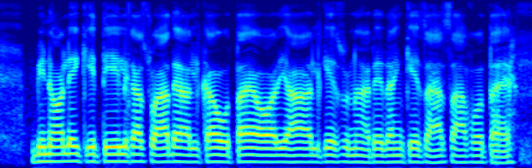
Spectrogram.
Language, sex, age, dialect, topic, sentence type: Hindi, male, 25-30, Garhwali, agriculture, statement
